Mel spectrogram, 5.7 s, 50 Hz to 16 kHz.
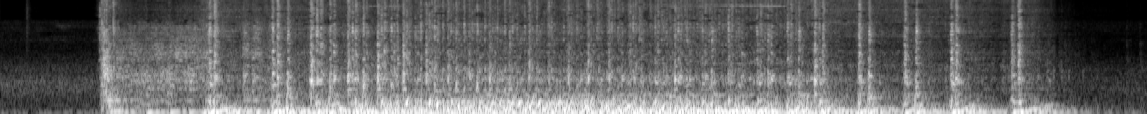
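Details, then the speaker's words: Ford Mustang 302 V8 pulled from barn, coil and starter jumpered, in park: starter catches at once, strong even lumpy run about four seconds then shuts off; oil pressure kicks up to 40 psi, normal start. "It starts, and it kicked up to 40 psi. That's not too bad."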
